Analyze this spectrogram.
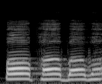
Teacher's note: होठों से आपका प वर्ग बोला जाता है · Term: ओष्ठ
